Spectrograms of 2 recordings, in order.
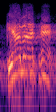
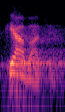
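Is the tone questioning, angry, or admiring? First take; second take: angry; admiring. First: It is said angrily, like a scolding. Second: It is said warmly, like praise.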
